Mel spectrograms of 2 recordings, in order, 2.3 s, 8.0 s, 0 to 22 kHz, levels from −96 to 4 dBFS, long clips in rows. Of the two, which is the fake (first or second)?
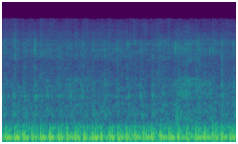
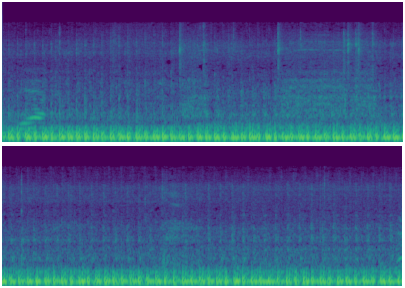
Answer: first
